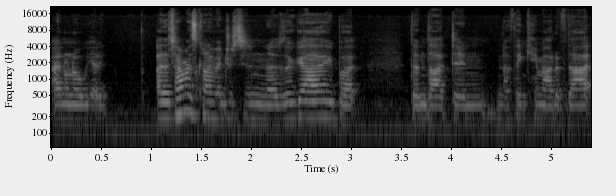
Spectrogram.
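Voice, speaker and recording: A woman with a French accent speaks at a fairly low pitch and a moderate pace. Her intonation stays fairly even, and the room echo is audible. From France and US (Kansas). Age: 20s. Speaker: YouTuber and student. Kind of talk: casual chat. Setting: at home, doing makeup. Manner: hesitant, filler-heavy.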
